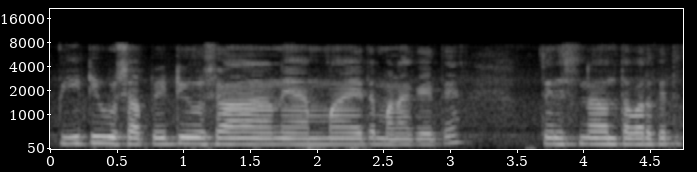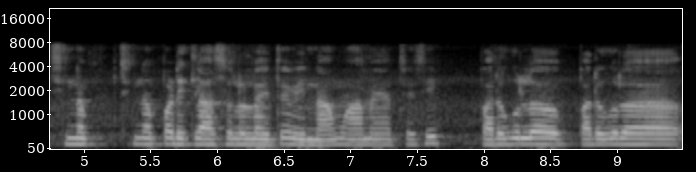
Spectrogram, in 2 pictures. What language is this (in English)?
Telugu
